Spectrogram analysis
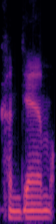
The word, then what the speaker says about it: condemn: Here's an example of a unique exercise, silent N, condemn, autumn.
